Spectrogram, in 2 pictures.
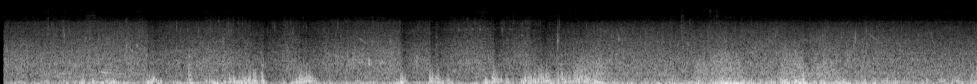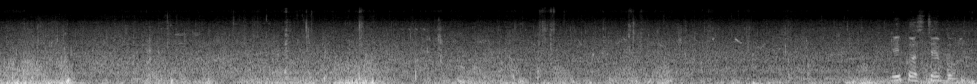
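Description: Wind buffeting the microphone in irregular gusts, over the rush of flowing floodwater.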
